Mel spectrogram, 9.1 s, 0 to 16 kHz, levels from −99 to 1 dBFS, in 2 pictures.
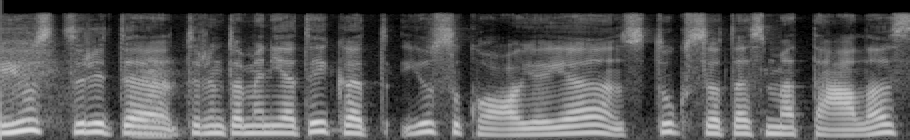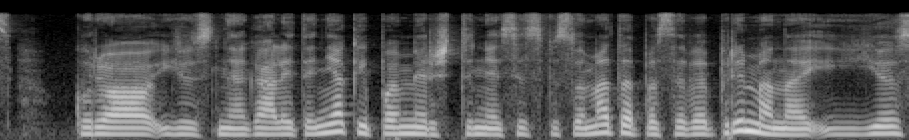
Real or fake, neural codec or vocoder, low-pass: real; none; 10.8 kHz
